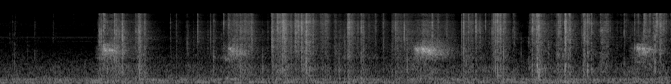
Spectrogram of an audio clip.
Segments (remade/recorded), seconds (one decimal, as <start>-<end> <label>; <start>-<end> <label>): 0.0-1.1 recorded; 1.1-5.1 remade; 5.1-6.7 recorded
